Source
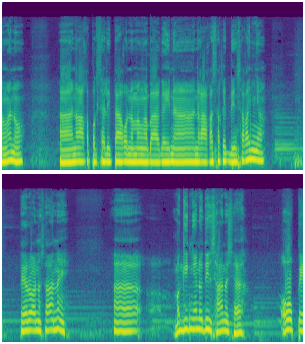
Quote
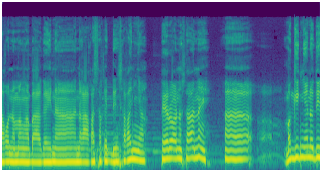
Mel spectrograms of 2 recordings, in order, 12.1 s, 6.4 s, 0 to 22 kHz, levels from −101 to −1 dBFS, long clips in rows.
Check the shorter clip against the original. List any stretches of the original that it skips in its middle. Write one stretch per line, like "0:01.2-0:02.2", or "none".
0:05.4-0:06.2
0:07.5-0:08.1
